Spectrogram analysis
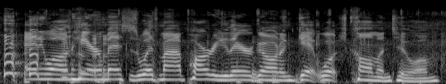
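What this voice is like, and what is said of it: Put-on Southern US accent. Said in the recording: “I'm talking with a southern accent.”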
